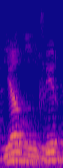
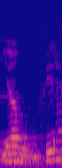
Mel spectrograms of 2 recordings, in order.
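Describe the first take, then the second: Both takes have the same delivery.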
